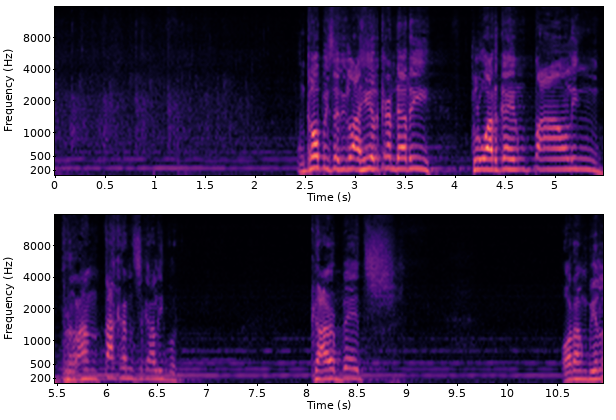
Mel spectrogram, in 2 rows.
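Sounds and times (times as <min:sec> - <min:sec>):
audience applause: 0:00.0 - 0:02.4
speech: 0:02.4 - 0:06.8, 0:08.0 - 0:08.9, 0:10.6 - 0:10.9.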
